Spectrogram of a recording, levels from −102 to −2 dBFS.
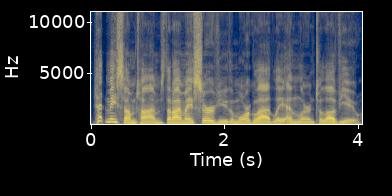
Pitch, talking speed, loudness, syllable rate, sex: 165 Hz, 235 wpm, -15 LUFS, 5.3 syllables/s, male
